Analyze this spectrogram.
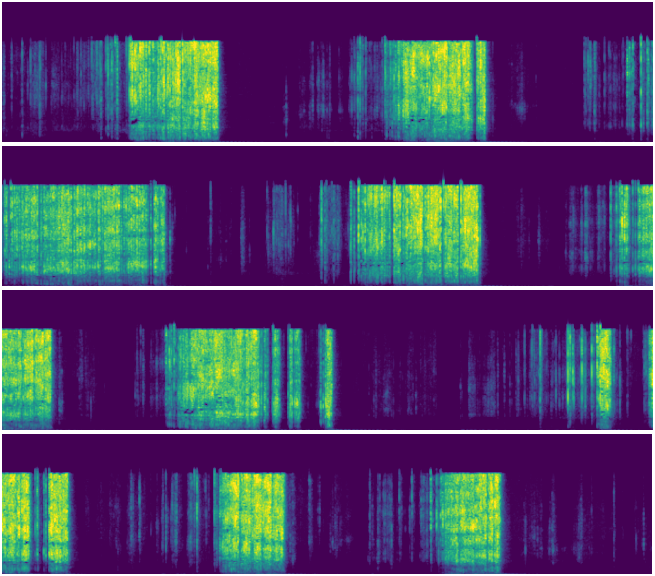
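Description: Velcro strips being ripped apart one after another: about nine crisp, rasping tears, each lasting about a second, with short pauses between them.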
